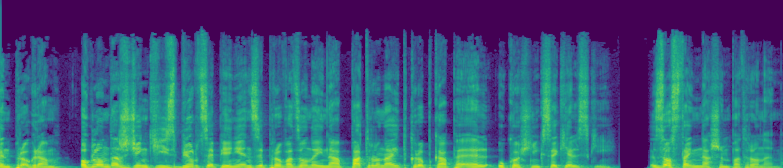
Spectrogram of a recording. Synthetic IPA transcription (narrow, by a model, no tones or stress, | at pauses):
ɛnpɾɔɡɾam | ɔɡlɔnd̪aʐd͡ʑeŋkʲizbʲjuɾt̪sɛpʲjeɲɛnd̪zɘpɾɔvad̪zɔnɛjnapat̪ɾɔnajt̪kɾɔpkapɛɛlukɔɕɲiksɛkʲɛlskʲḭ | zɔst̪aɲnaʂɘmpat̪ɾɔnɛ̰m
